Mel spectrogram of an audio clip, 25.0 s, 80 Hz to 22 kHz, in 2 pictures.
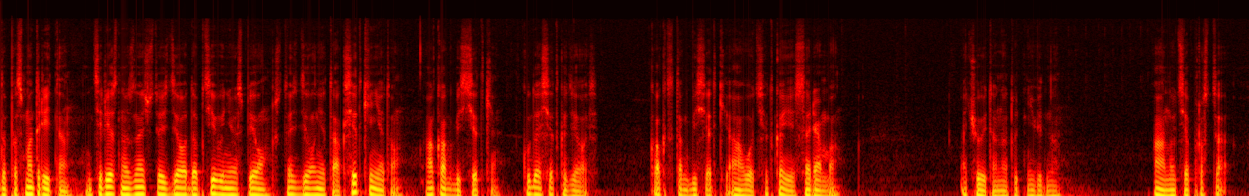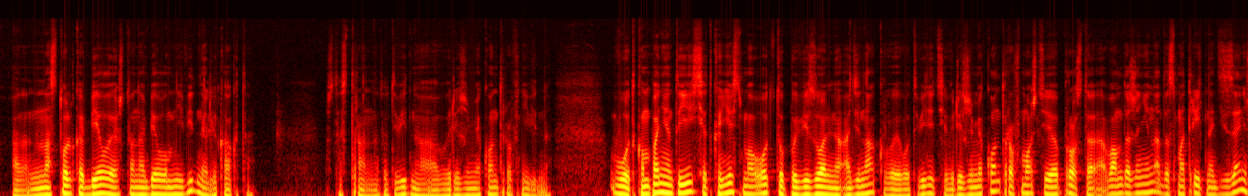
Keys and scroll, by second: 2.1-3.1 typing, 6.2 shift+o, 7.2 shift+g, 8.1 shift+g, 13.3 shift+g, 14.3 shift+o, 15.8 shift+o, 16.7 space, 18.6 shift+g, 18.9 shift+o, 21.6 space, 23.6 shift+o, 24.7 shift+o.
